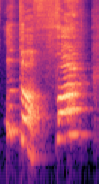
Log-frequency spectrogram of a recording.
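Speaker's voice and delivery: high, loud, slow squeal of disbelief; squealed outrage. Real, not acted. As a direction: squeal it like the game betrayed you. Outraged squeal at game sequel.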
